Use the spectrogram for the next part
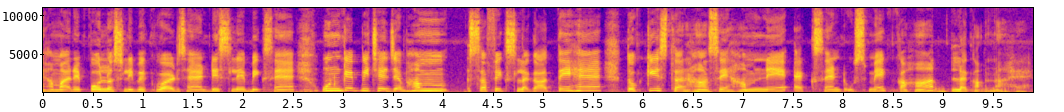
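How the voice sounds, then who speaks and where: A woman teacher talks through a lesson at an unhurried pace. Her voice is bright and clear. She reads each rule out slowly, then goes over it again in plainer words. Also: medium pitch, poor audio. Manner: explains step by step, reads English rules slowly then restates them in Hindi. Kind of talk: phonetics lesson mixing Hindi and English.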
